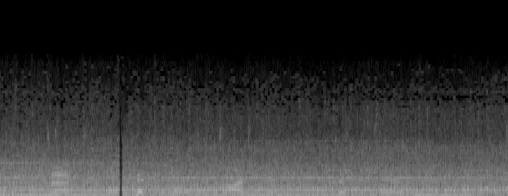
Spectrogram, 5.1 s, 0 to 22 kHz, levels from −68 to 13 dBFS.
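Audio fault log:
1.20–1.23 s, gap at a join of encoded pieces: the sound drops out for about 33 ms with smeared edges, then resumes where it stopped. Separately encoded sections were joined untrimmed, so the encoder's start-up delay and last-frame padding remain as silence.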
